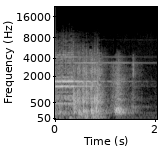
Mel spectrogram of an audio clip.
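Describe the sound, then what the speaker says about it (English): A telephone rings late at night in a quiet house, two bright electric ring bursts at close range followed by a short faint tail as it stops. "The phone. At this hour?"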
